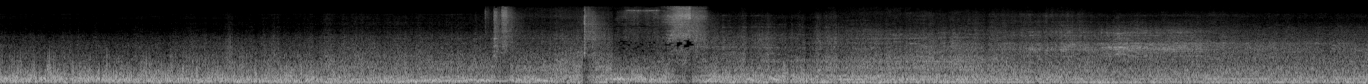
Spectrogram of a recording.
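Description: Freight train of hopper wagons hauled by Taiwan Railways electric locomotive E323 rolling slowly out of a station: steady rumble with wheels clattering over the rail joints. A few short high hisses come between about five and seven seconds in.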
